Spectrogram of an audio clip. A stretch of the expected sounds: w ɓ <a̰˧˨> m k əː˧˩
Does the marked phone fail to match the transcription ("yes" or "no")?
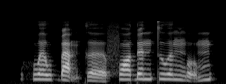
no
